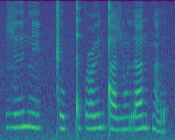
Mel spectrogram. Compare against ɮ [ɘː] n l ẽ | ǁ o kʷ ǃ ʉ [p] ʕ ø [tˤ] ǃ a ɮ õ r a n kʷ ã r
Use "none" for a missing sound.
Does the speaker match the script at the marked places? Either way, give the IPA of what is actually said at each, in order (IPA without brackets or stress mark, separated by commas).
ɘː, kʷ, n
